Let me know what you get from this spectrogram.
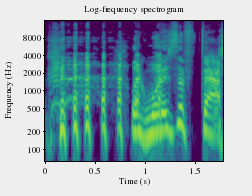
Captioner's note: laughs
